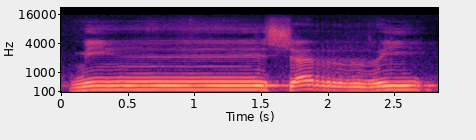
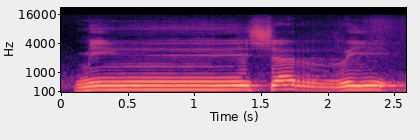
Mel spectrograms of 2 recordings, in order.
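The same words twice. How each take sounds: No difference in how they are said.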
